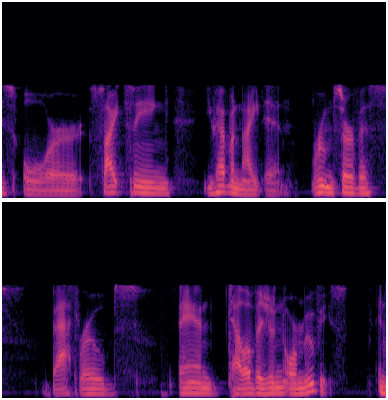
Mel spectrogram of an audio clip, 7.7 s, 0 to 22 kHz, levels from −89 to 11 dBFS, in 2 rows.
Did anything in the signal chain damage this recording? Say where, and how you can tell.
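No, nothing in the signal chain damaged this audio.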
